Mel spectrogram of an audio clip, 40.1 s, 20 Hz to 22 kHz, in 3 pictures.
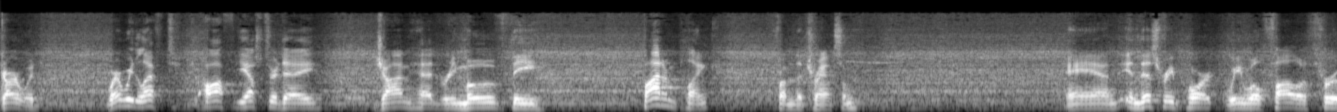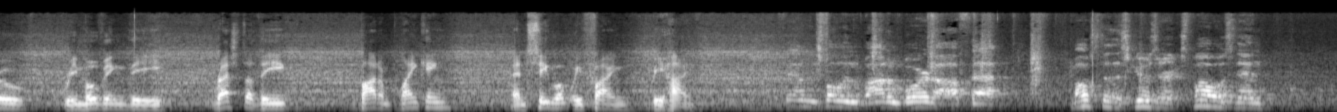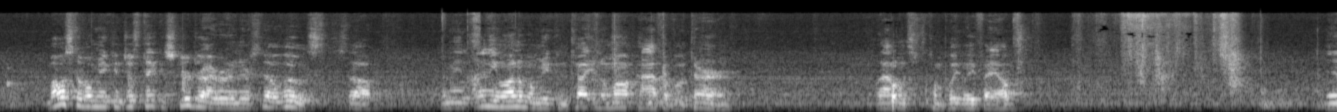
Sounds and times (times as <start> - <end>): Speech: 0.0 - 0.4, 1.1 - 3.2, 3.8 - 5.4, 6.4 - 7.1, 7.8 - 8.6, 10.6 - 16.3, 17.0 - 17.9, 18.5 - 20.4, 21.2 - 23.5, 24.1 - 26.1, 27.2 - 30.6, 31.2 - 34.2, 35.5 - 37.1.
